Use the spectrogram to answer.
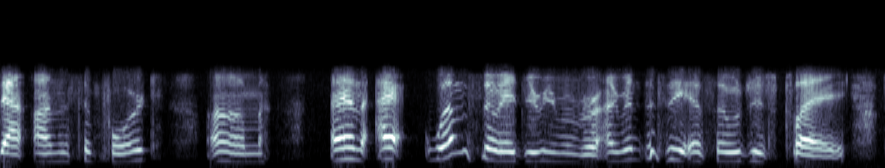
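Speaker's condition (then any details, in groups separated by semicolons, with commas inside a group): Cerebral palsy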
